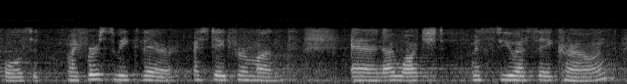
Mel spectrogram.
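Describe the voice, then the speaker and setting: The voice is monotone and flat, heard with audible room echo and noticeable background noise. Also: woman. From Philippines. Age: young. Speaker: beauty pageant contestant. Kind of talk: live TV interview. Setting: stage with audience.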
